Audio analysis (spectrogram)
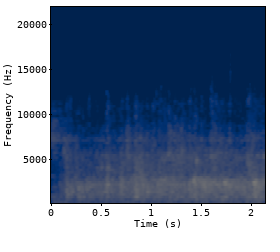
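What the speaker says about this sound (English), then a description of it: "Let us give all achievers a big round of applause." A brief, soft round of applause from an audience at a PU college students council inauguration and freshers day, clapping for student achievers, steady and somewhat distant throughout.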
